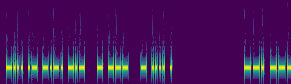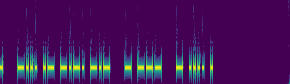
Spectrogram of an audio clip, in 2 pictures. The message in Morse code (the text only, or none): BACK TO THE GO BACK TO THE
